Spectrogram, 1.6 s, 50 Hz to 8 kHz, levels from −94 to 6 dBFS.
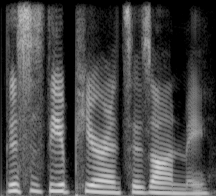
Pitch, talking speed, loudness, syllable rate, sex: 220 Hz, 260 wpm, -16 LUFS, 6.3 syllables/s, female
